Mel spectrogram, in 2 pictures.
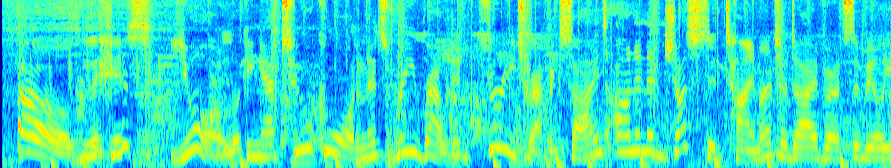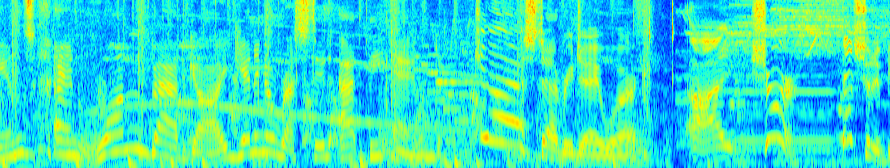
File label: Animation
